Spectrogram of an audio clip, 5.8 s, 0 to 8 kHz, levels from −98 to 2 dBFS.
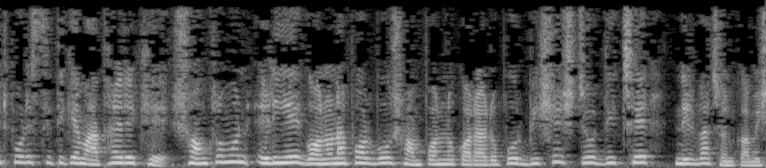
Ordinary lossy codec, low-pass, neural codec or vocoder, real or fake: none; none; none; real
